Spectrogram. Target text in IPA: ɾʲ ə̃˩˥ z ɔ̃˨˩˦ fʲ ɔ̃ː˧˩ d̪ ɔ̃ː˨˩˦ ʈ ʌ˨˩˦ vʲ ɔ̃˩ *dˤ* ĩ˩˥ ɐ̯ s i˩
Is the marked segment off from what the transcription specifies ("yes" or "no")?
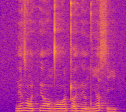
yes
